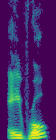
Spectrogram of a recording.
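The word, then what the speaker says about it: Averill: A V E R I L. Ail. A. Why would they add the E? The E is silent.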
